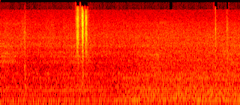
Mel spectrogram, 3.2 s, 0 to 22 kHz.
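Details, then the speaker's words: 2007 Toyota RAV4 petrol, 180K miles, salvage title, at auction walk-around: quiet even idle whose note deepens and firms as the A/C compressor kicks in and loads the engine; normal idle change on compressor engagement. "and there and yeah you can hear it kick in you hear the uh idle change"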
